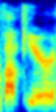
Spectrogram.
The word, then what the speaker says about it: Vampyr: Now, the thing about Vampire is, or Vampyr, if you want to do it with the Nosferatu pronunciation, is that I actually preferred Call of Cthulhu over Vampyr.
